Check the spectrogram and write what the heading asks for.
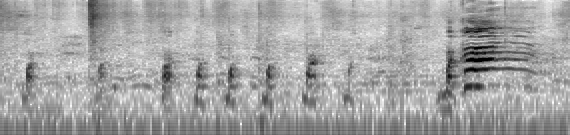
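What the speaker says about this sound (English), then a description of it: "The chicken says." A chicken clucks in a quick series of short, clipped calls, then lets out a louder drawn-out squawk, close and clear over a quiet background.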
